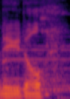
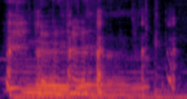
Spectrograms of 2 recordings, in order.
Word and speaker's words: Germknödel: Gunkernoodle. Which version did we have? The Gunkernoodle. sweet order. The Gunkernoodle. sweet. Gunkernoodle. No, it's like this. Germ- Germknödel. Like this.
